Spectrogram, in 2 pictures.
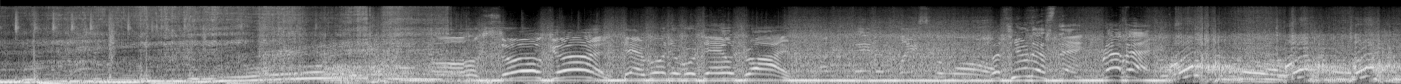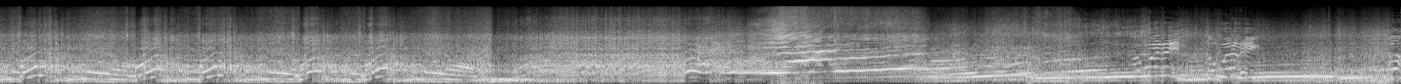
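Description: Lamborghini Aventador SVJ's V12 with a Gintani F1 exhaust, revved again and again in rising and falling sweeps and then pulling away under acceleration. One loudest sharp burst comes about three-quarters of the way through.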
